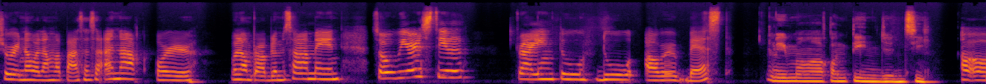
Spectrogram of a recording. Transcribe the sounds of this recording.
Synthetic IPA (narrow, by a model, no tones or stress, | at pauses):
ʃuɹnɐwɐlaŋmɐpaːsɐsɐ̰ʔɐnak̚ʔoɹ | wɐlaŋpɹablɛmsaːmɪnsowiɐɹst̪ɪl | t̪ɹajɪŋt̪ud̪uʔawɛɹbɛst̪ | mɛjmɐŋakont̪ɪnd͡ʒɛnsi | ʔoːʔo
